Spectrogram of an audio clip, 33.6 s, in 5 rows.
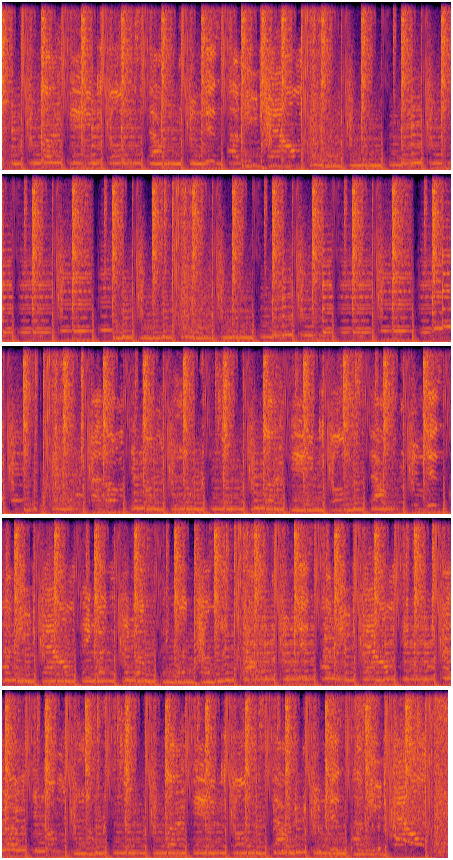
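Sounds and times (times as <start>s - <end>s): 
phonk music: 0.0s - 33.6s.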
